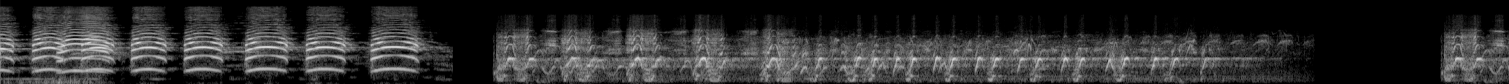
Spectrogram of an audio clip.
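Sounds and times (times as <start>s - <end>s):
short falling animal calls: 0.0s - 4.4s.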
